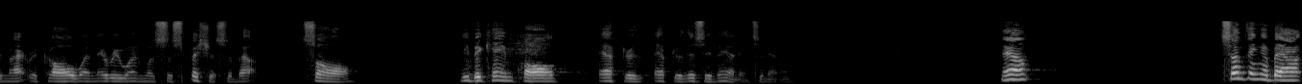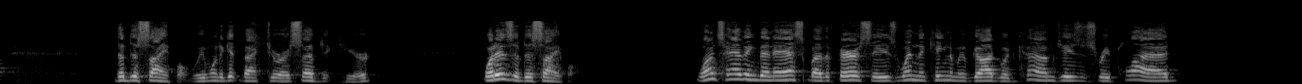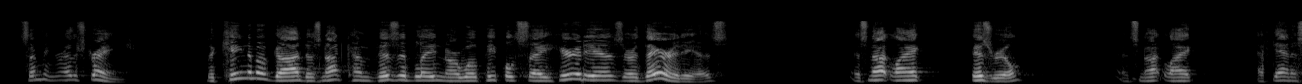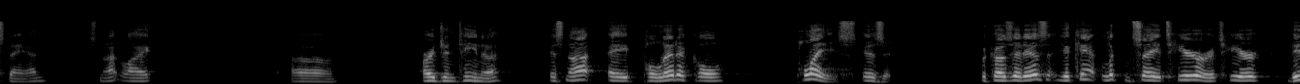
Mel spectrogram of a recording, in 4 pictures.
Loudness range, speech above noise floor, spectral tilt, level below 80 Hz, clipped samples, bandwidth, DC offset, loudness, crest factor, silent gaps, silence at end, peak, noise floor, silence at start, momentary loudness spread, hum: 12 LU; 47 dB; -4 dB/octave; -86 dBFS; under 0.1%; 8 kHz; under 0.1%; -32 LUFS; 26 dB; none; 0 s; -8 dBFS; -79 dBFS; 0 s; 17 LU; none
